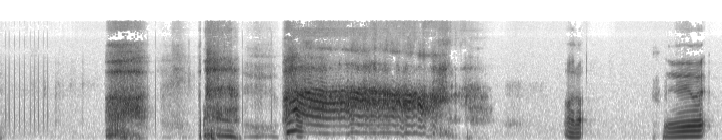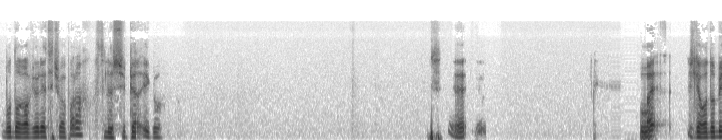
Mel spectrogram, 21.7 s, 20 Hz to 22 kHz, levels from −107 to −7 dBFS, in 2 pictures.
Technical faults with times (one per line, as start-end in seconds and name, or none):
0.08-4.08 train of clicks
17.94-18.14 echo leak
19.97-20.69 robotic sound from repeated short buffers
